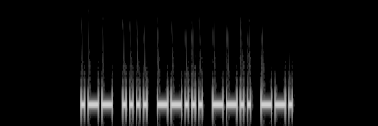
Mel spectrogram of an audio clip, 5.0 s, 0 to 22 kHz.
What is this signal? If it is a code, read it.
Morse code, heard as a keyed tone, about 26 wpm, 700 Hz. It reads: WH7ZG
